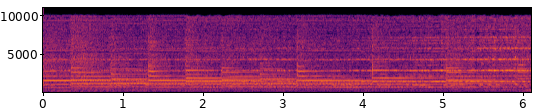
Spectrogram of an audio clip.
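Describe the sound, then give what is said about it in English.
Loud, ringing chimes from a clock strike a quick melody, bright bell tones sounding in rhythmic succession, each note overlapping the last with a sustained metallic shimmer, no voices present. “He goes in to fix the clock, and he's about 22 seconds slow, but the song begins blaring from the clock.”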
